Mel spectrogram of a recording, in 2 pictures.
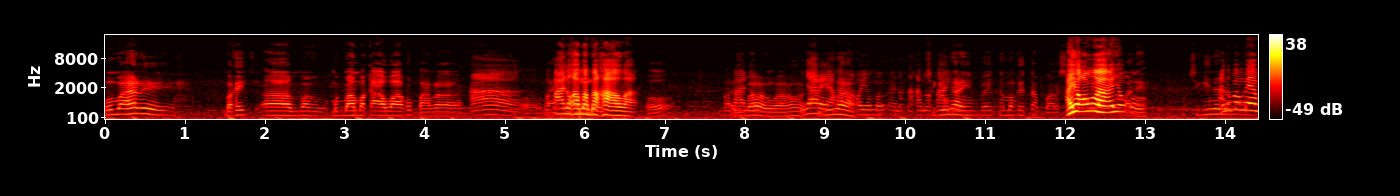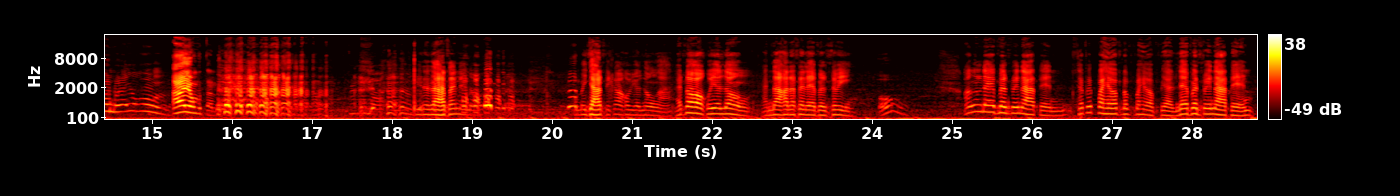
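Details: Host who self-identifies as 'ngongo' (nasal speech) asks a question in an interview game; hypernasal speech.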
